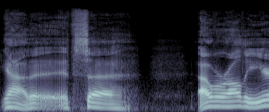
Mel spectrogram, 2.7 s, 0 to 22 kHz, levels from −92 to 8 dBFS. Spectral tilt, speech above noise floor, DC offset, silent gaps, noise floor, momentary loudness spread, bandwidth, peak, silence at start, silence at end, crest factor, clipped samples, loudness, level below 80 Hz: -6 dB/octave; 40 dB; under 0.1%; none; -61 dBFS; 14 LU; 16.5 kHz; -2 dBFS; 0 s; 0 s; 20 dB; under 0.1%; -22 LUFS; -52 dBFS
